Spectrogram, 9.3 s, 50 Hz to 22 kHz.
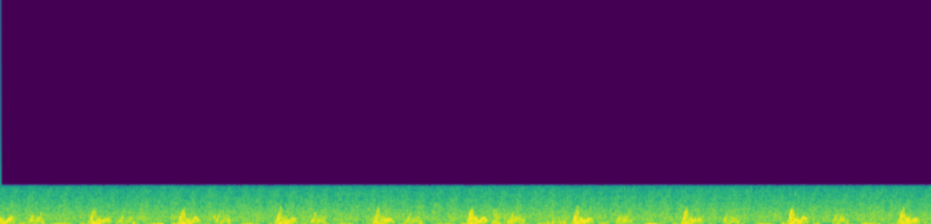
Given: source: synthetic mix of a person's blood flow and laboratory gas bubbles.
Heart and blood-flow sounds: Doppler ultrasound of blood flow; precordium
0.00-0.05 s: bubbles
2.11-2.18 s: bubbles
4.88-5.28 s: bubbles
5.45-5.67 s: bubbles
From the record:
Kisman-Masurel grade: 122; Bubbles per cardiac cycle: 1 to 2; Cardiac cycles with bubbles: 10 to 50%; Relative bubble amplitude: moderate (0.250 to 0.450); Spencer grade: 2 (many but less than half of the cardiac periods contain bubble signals, singularly or in groups); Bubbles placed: only in the low amplitude regions of the cardiac cycle

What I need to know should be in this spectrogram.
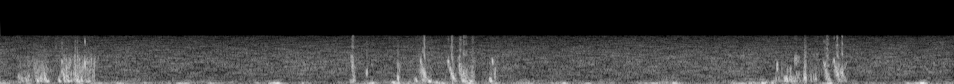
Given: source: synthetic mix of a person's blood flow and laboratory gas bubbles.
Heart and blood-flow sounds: Doppler ultrasound of blood flow; subclavian vein
0.16-0.99 s: bubbles
3.49-3.58 s: bubbles
3.63-3.71 s: bubbles
3.95-4.04 s: bubbles
4.12-4.32 s: bubbles
4.45-4.78 s: bubbles
4.86-5.00 s: bubbles
7.73-8.20 s: bubbles
8.22-8.49 s: bubbles
From the record:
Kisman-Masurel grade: 223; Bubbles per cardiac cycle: several, 3 to 8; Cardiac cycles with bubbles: 10 to 50%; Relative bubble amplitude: loud (0.450 to 0.775); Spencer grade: 2 (many but less than half of the cardiac periods contain bubble signals, singularly or in groups); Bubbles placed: anywhere in the cardiac cycle

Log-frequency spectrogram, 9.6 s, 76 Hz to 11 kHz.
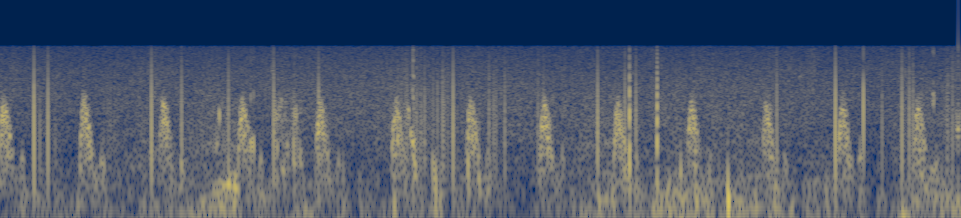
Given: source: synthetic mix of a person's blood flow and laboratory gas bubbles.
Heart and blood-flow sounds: Doppler ultrasound of blood flow; subclavian vein
2.18-2.26 s: bubbles
2.31-2.46 s: bubbles
2.50-2.60 s: bubbles
2.73-3.07 s: bubbles
4.09-4.25 s: bubbles
4.32-4.41 s: bubbles
4.69-4.86 s: bubbles
9.21-9.26 s: bubbles
9.34-9.38 s: bubbles
9.58-9.62 s: bubbles
From the record:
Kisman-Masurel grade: 221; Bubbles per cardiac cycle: several, 3 to 8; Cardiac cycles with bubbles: 10 to 50%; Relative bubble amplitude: barely perceptible (0.100 to 0.250); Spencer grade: 2 (many but less than half of the cardiac periods contain bubble signals, singularly or in groups); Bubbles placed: anywhere in the cardiac cycle

